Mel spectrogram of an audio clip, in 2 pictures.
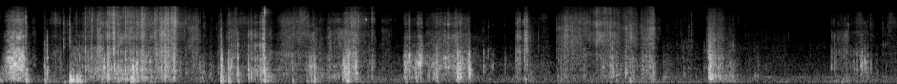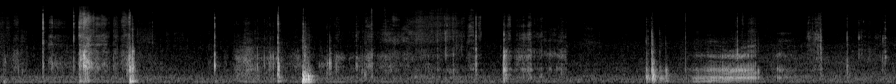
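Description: Knife cutting into the plastic shrink wrap of a sealed trading-card box, with the wrap crinkling and tearing for the first six seconds or so, then scattered clicks and taps of cardboard and cards being handled, with one sharp knock about twelve seconds in.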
